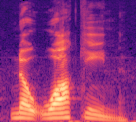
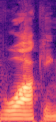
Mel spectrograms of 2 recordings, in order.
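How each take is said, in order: First: The ending is said as a short 'in'. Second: The ending is said as a full 'ing'. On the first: The speaker calls it wrong. "drop their ings and make it in" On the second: The speaker calls it right. "instead of"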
